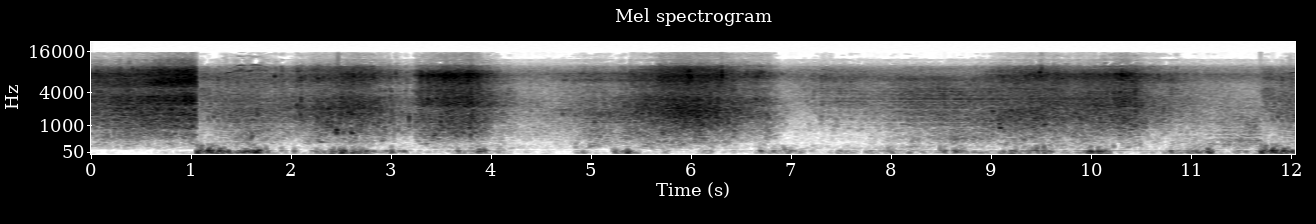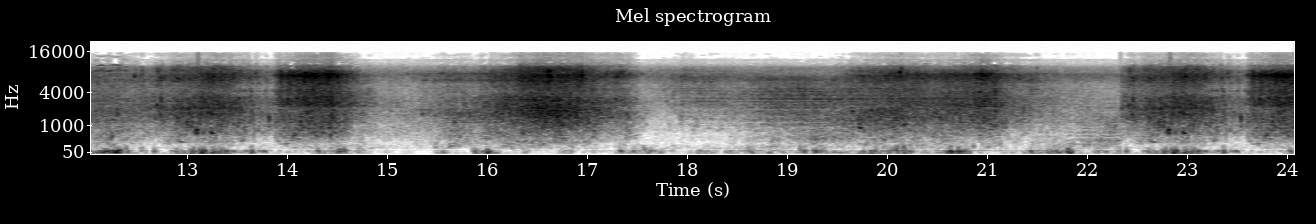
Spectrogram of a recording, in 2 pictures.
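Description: Small waves wash gently onto a beach in slow surges.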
